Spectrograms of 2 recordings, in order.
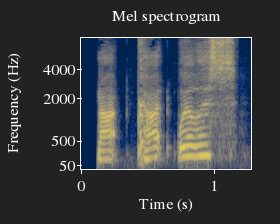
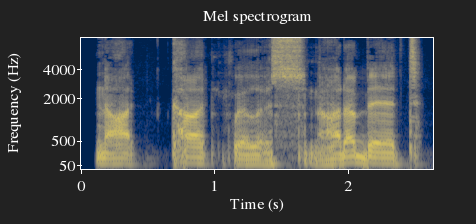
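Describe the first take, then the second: First: High little creature seeking reassurance; high-pitched, timid question; anxious. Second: Lower, settling doctor's voice; calm, falling promise from an older man; reassuring. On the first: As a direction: ask worriedly in a tiny high voice, rising. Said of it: "he said anxiously in Jim's voice". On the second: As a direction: reassure a frightened pet, letting the pitch drop. Doctor reassures the anxious creature. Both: A narrator's reading.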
